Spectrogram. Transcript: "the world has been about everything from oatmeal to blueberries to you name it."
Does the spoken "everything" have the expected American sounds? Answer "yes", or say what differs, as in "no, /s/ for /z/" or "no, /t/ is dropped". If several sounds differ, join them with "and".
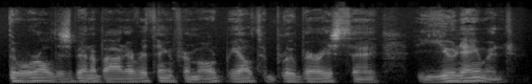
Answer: yes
